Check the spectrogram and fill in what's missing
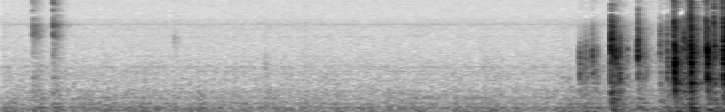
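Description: Fingertips tap the keys of a backlit black plastic mechanical keyboard while typing. Two bright, sharp clicks open the clip, followed by a long near-silent pause. A quick, louder run of crisp, high keystrokes then ends it, each click dying almost instantly.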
